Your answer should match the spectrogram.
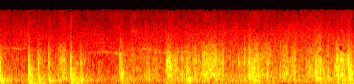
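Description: A steady tramp of many soldiers' marching feet, a dense run of heavy rhythmic thuds and crunches that swells in loudness partway through, with no voices.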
